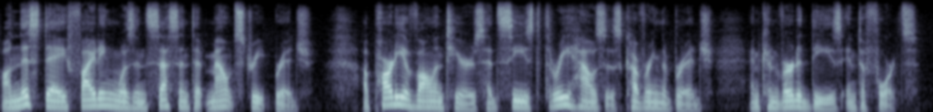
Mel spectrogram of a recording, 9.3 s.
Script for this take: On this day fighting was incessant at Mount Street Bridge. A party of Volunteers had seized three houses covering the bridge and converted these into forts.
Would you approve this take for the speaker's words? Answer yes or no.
yes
